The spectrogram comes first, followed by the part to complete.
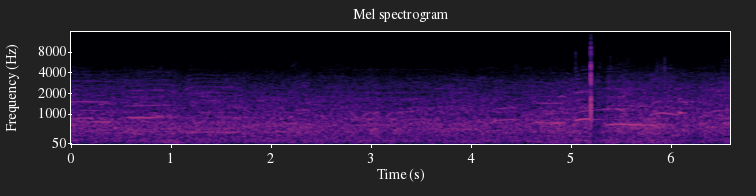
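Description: Steady murmur of a ballpark crowd, then a single sharp crack about five seconds in: a bat hitting a pitch into play.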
